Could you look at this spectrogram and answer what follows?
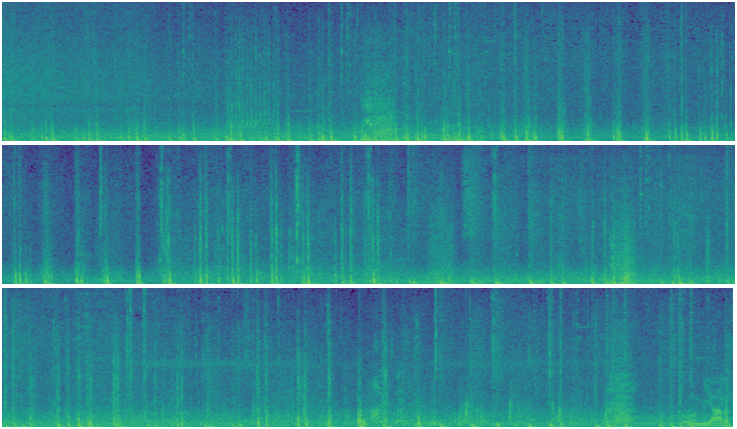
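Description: Steady clip-clopping of horse hooves at a walking pace in Assassin's Creed Valhalla, close and continuous, with occasional voices and game sounds mixed in.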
